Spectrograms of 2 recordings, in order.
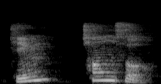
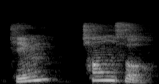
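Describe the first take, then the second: First: The middle syllable is said as cheong. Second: The middle syllable is said as cheong.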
